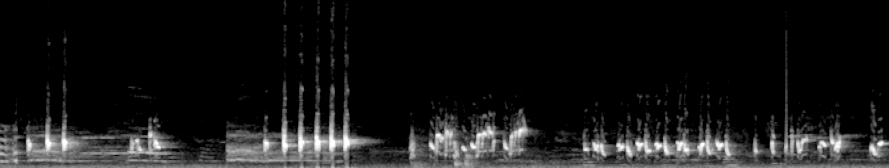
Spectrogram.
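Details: ['Yellow-vented bulbul in wild-style song with natural ambience, used as a lure. Varied chirps, quick note clusters and bubbling chatter come in repeated bursts across the recording.']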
